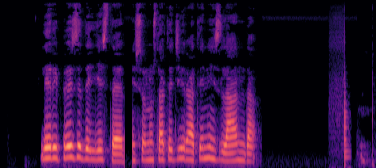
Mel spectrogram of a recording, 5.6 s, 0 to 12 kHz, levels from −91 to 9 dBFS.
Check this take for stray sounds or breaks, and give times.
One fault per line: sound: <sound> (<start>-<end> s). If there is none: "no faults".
sound: dropout (1.9-2.0 s)
sound: thud (4.9-5.3 s)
